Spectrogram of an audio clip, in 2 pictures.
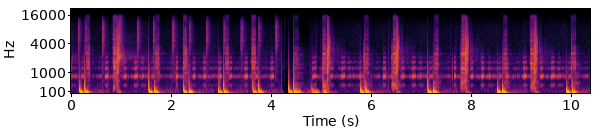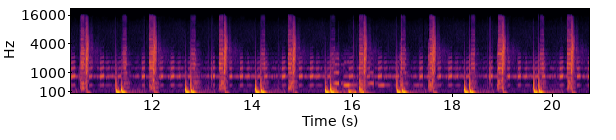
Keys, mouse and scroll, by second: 0.6 g, 2.1-3.2 middle drag, 3.2 click, 4.2 g, 5.9 click, 6.8 g, 9.1 click, 9.9 g, 12.2 KP_3, 13.4 scroll down 1, 15.5-17.8 middle drag, 17.8 KP_3, 20.6-20.7 drag.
